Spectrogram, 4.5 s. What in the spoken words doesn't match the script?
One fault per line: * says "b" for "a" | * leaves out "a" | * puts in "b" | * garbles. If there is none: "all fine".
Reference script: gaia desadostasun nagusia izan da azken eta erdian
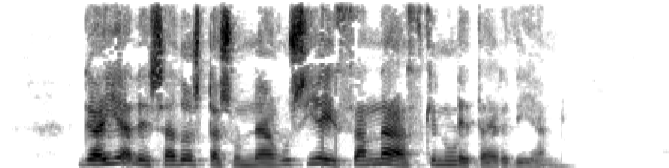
all fine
